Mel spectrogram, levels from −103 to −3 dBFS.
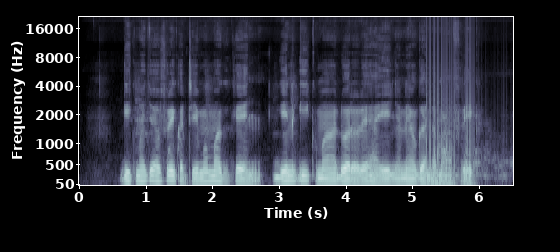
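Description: From 5.2 s, right after "ma dwarore ahinya ne", the speech takes on a robotic 50 Hz buzz that lasts to the end: buffer tearing. The writer and the hardware reader have slipped and cross inside every 20 ms period, so a small slice of each buffer, around a sixth, replays audio from roughly 40 ms earlier. The waveform shows hard splices every 20 ms, and the spectrogram shows vertical lines at that spacing wherever there is signal.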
